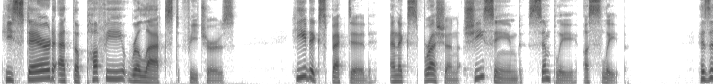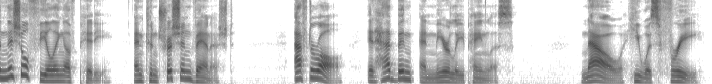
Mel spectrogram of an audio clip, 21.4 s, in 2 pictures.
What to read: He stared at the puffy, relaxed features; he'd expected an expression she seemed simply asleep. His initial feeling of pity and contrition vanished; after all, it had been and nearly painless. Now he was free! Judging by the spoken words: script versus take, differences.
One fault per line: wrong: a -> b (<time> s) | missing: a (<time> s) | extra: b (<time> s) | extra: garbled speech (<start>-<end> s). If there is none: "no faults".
no faults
